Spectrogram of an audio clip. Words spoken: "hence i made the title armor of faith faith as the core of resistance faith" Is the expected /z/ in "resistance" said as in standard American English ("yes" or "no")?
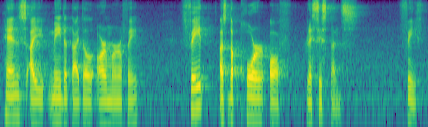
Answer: no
